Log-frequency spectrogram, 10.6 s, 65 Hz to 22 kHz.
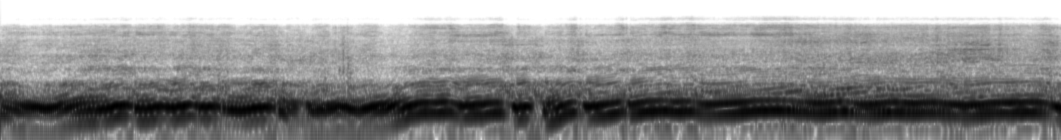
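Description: A Beta X Trainer 300 two-stroke enduro motorcycle revs hard with a brand-new tire spinning in snow, its loud, close engine droning steadily and rising and falling in pitch as the throttle surges.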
